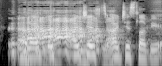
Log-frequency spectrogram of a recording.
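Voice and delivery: giggling through the words; happy teary laughter; laughing. Real, not acted. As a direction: laugh it out while saying love you. Laughing through loving thanks.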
